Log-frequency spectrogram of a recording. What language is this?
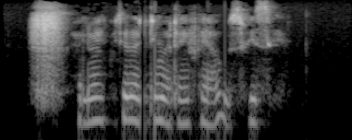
Swahili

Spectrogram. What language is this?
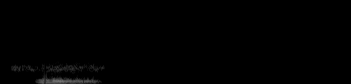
Pashto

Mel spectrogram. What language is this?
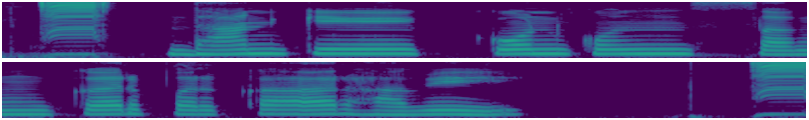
Chhattisgarhi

